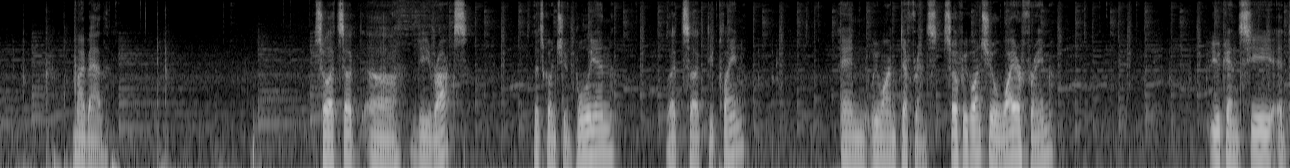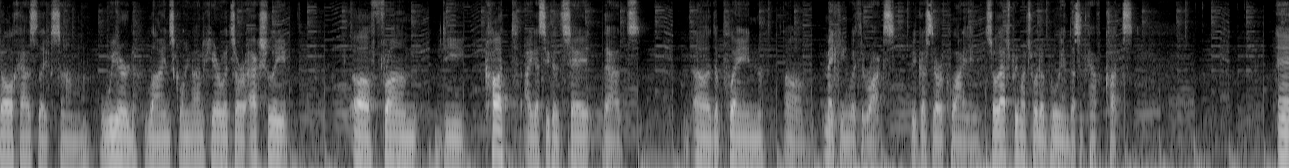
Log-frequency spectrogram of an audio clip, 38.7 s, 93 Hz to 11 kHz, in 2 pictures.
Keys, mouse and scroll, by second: 0.3 shift+c, 1.0 shift+a, 2.4 s, 7.0-8.5 middle drag, 11.3-12.2 middle drag, 13.6-15.1 middle drag, 15.1 drag, 16.0 middle drag, 17.5-19.6 middle drag, 38.4-38.6 middle drag.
